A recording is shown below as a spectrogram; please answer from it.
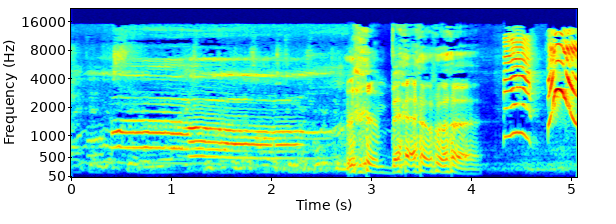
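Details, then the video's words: Puppy learning to howl indoors: a long drawn, slightly falling tonal howl over about two and a half seconds, then short squeaky rising yelps, with a person's voice mixed in. "Cute Puppies Howling Compilation"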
